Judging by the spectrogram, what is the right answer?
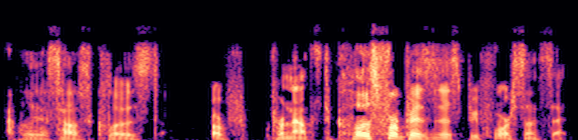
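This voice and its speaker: A man's voice: on the low side, very animated, a little fast, bright, forceful tone, no room sound. A man hosting a let's play, reading game text aloud and chatting casually, with a speech impediment that makes his S and R sounds come out a little off. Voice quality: speech impediment, trouble with S and R sounds, a slight lisp. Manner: stumbles over foreign words, self-correcting and chatty.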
